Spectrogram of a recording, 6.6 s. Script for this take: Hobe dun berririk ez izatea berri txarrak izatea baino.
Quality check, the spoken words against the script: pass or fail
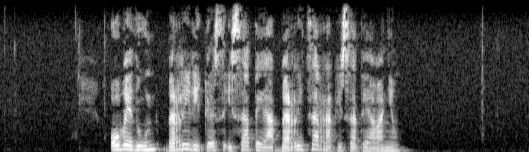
pass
